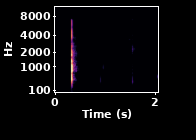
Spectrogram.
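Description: A single sharp tap of a stylus tip on a tablet's glass screen about a third of a second in, followed by a couple of very faint ticks.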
